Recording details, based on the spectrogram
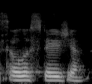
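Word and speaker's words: solastalgia: So you talk a bit about, and correct me if I'm not saying it right, solastasia. How would you pronounce that word? Yeah, solastasia.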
